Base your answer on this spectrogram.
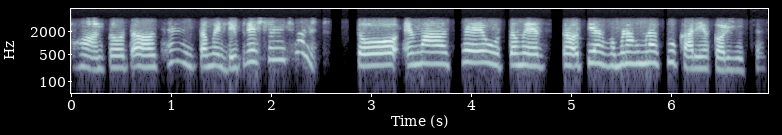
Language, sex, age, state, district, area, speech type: Gujarati, female, 18-30, Gujarat, Rajkot, urban, conversation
